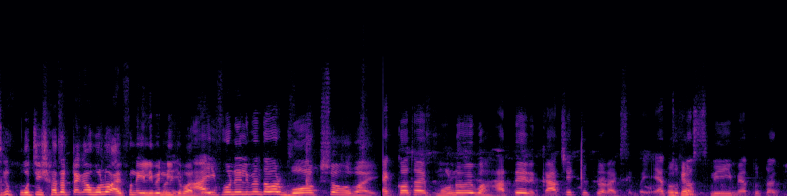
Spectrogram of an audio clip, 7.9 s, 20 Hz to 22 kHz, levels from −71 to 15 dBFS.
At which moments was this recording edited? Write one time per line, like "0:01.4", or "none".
0:03.8

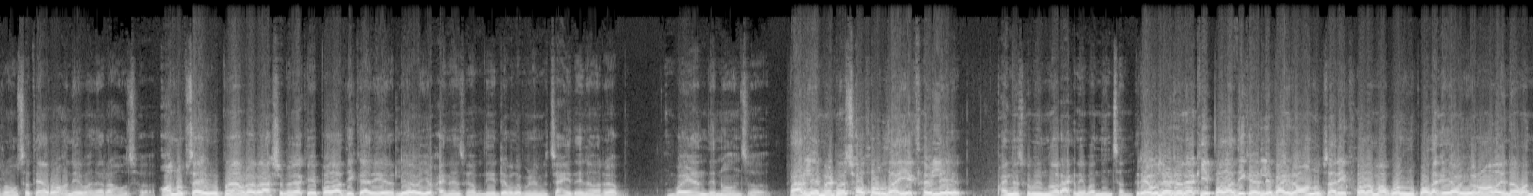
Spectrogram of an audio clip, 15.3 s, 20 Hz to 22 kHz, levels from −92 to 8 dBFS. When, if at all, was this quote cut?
0:07.8

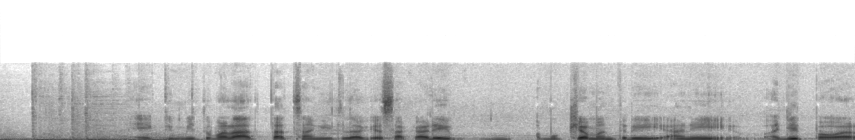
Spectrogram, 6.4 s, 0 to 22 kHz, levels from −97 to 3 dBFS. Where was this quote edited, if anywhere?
0:01.0

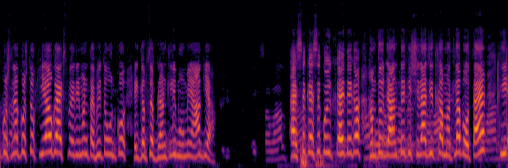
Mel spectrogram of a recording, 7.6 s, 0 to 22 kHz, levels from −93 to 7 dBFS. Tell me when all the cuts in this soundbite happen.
none

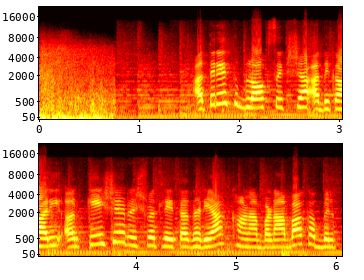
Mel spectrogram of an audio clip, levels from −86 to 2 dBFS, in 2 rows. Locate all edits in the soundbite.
0:01.2

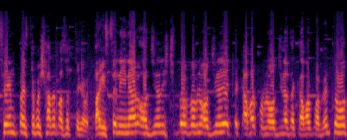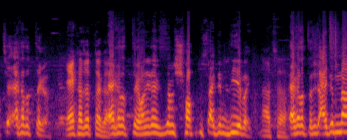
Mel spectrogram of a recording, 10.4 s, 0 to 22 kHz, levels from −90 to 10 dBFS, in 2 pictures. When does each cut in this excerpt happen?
0:01.3
0:04.9

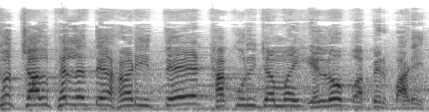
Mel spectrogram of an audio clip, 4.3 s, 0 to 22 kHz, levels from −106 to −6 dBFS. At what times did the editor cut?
none

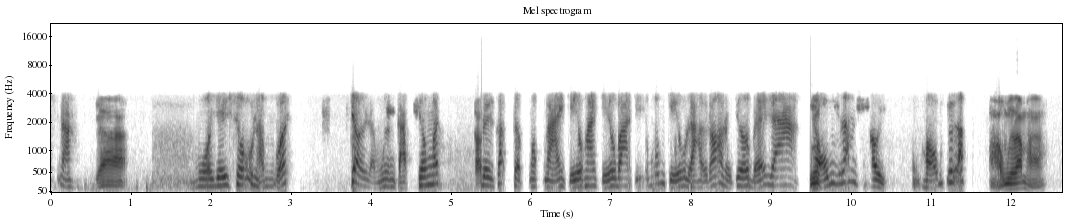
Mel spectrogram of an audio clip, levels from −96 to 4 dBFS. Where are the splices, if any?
0:05.4
0:09.3

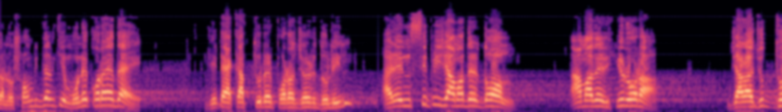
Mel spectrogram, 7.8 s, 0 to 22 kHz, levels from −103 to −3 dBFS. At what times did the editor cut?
0:03.6

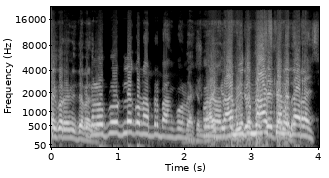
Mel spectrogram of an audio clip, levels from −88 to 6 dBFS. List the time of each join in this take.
none

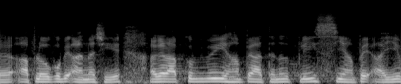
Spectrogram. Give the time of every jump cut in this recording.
none

